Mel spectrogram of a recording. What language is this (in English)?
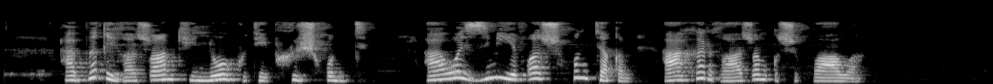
Kabardian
